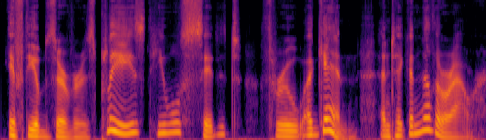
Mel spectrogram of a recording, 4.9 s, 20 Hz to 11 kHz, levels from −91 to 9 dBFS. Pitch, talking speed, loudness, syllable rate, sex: 155 Hz, 185 wpm, -19 LUFS, 4.9 syllables/s, male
